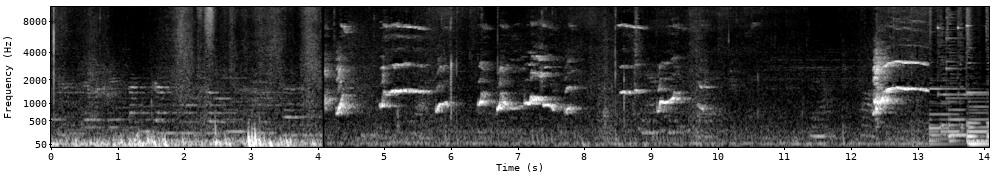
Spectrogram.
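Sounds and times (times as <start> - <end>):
puppy yelping and whimpering: 4.1 - 10.0.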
